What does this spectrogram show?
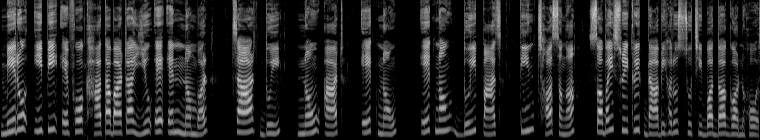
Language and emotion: Nepali, neutral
